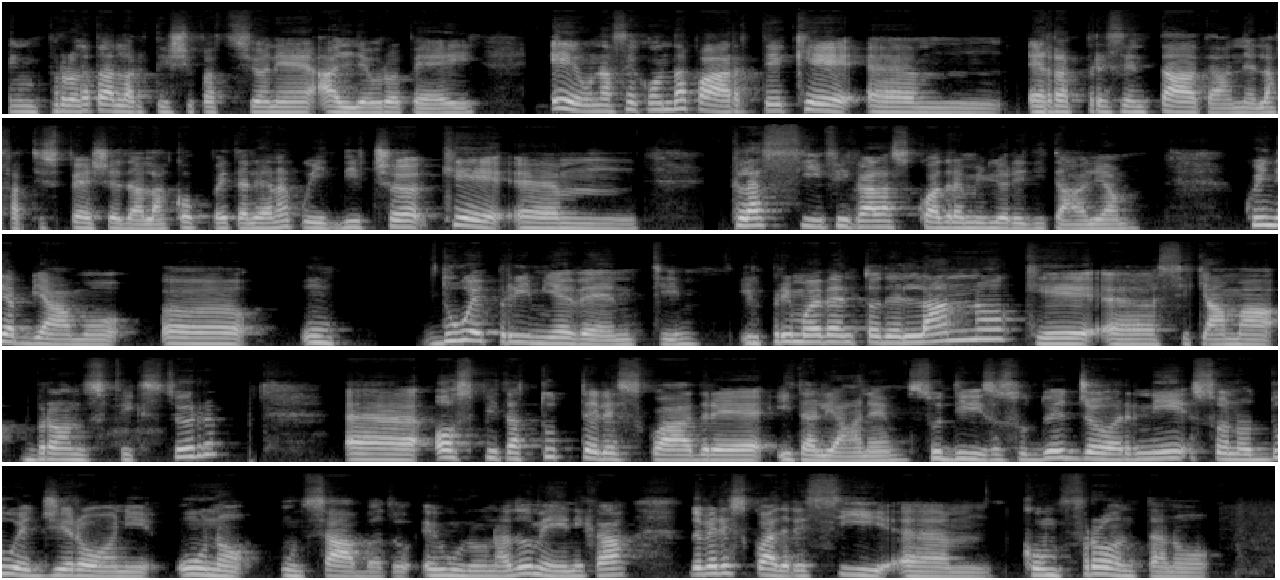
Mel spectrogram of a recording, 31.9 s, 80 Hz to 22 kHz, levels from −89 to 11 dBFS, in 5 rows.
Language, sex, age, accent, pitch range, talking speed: Italian, female, 20-39, native, 170-220 Hz, 125 wpm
